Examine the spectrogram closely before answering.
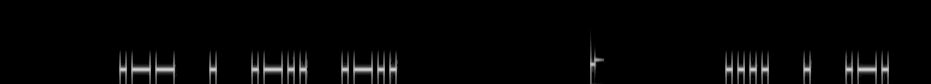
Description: Morse code, heard as a keyed tone, about 20 wpm, spaced as for 14 wpm, 700 Hz. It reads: WELL HER
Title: 192 Lesson 31f - Letter v - Words 20wpm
